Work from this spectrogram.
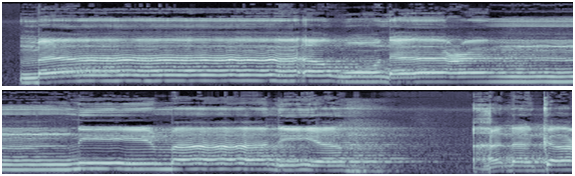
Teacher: Pertama dengan saktah, berhenti sejenak.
